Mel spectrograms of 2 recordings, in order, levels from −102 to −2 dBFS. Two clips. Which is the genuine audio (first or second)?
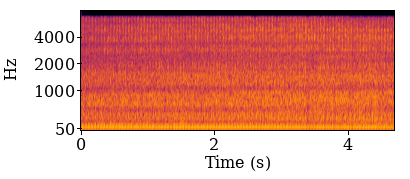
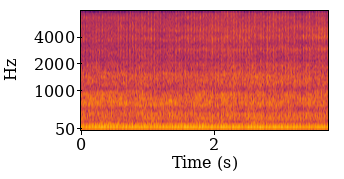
first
